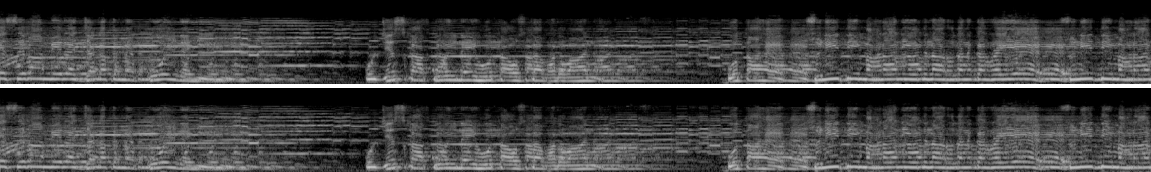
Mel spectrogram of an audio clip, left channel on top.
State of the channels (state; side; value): normal; both; correlation 0.88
